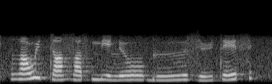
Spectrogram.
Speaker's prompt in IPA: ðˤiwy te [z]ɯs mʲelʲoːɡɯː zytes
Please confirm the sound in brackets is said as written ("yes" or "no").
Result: no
